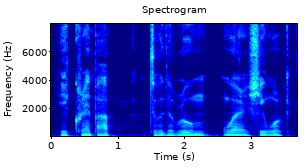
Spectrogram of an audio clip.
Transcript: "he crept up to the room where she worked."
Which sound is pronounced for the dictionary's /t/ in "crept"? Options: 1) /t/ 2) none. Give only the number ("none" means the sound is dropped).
2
